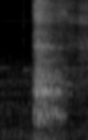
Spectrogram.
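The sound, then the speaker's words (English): A person draws one deep breath: a short, airy rush of breath that swells and fades within half a second, alone against a quiet background. “Agent Romero takes a deep breath”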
